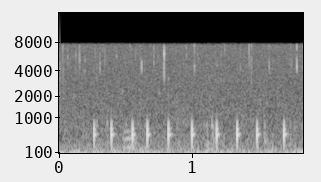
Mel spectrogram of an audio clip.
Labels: {"label": "biophony, knock croak", "recorder": "SoundTrap 300"}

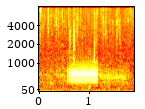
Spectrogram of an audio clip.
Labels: {"label": "biophony, croak", "recorder": "SoundTrap 500"}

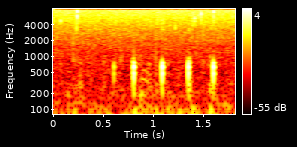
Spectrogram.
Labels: {"label": "biophony, knock croak", "recorder": "SoundTrap 300"}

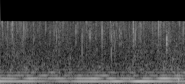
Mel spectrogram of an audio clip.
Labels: {"label": "biophony, midshipman", "recorder": "SoundTrap 500"}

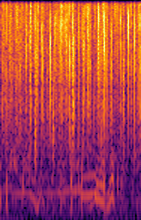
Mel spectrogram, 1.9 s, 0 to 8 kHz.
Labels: {"label": "biophony, cascading saw", "recorder": "SoundTrap 600 or HydroMoth"}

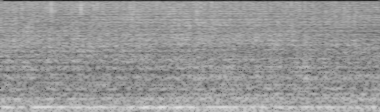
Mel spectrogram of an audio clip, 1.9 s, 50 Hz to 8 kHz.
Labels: {"label": "anthrophony, boat engine", "recorder": "SoundTrap 500"}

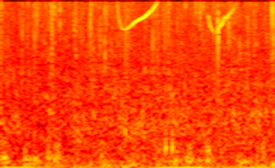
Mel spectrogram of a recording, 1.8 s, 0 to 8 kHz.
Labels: {"label": "biophony, dolphin", "recorder": "SoundTrap 500"}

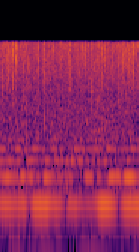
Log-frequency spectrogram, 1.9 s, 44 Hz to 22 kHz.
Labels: {"label": "biophony, midshipman", "recorder": "SoundTrap 500"}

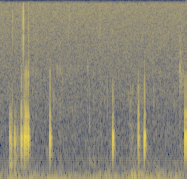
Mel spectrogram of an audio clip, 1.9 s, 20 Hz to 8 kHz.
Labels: {"label": "biophony, knock croak", "recorder": "SoundTrap 300"}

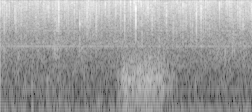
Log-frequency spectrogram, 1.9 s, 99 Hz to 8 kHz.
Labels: {"label": "biophony, growl", "recorder": "SoundTrap 500"}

